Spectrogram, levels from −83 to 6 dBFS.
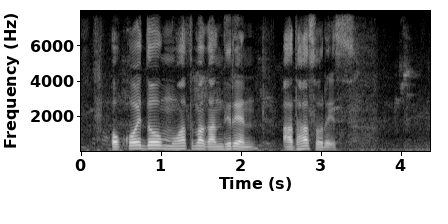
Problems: constant background noise, background conversations at intervals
